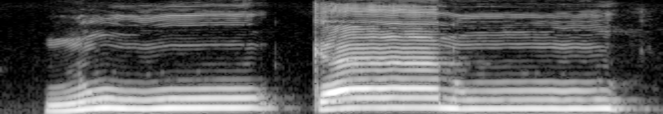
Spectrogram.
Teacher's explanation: نون کو واو کے ساتھ ملانا ہے، واو مدہ ہے، ایک الف دال میں کھینچیں گے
